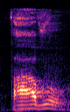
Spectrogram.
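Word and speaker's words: ו: 이렇게 요거 바브라고도 하고요. 와우라고도 하는데, 바브 히브리적인 그 발음으로 그냥 바브라고 합시다.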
